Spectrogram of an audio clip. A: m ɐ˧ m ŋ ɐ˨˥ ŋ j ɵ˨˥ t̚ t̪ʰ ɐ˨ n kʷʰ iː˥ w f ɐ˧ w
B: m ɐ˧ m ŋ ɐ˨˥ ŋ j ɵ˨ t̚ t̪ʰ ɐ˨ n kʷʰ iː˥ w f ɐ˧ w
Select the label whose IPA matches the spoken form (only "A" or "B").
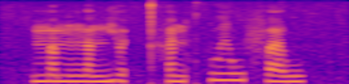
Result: B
